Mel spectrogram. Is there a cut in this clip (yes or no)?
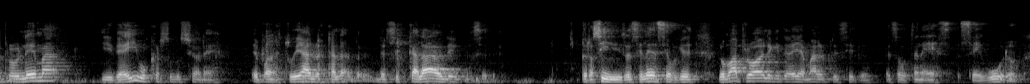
no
